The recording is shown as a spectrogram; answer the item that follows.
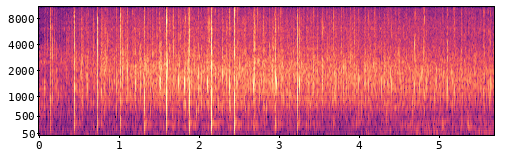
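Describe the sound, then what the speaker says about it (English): Scattered claps and applause from a high school graduation ceremony crowd, with sharp individual hand claps standing out at first before settling into a steady, moderate wash. "Let's give them a round of applause."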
